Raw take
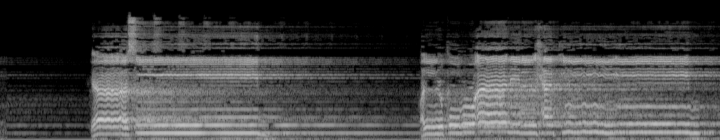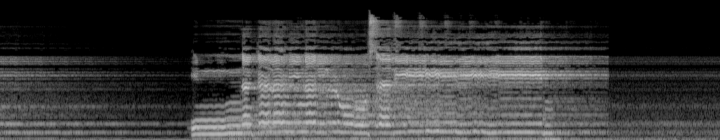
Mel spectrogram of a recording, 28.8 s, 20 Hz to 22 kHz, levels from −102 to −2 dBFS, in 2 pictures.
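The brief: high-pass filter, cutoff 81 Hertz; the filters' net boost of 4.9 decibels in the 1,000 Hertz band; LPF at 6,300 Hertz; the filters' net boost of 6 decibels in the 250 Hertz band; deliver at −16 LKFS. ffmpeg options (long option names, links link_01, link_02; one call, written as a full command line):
ffmpeg -i in.wav -af "highpass=81,lowpass=6300,equalizer=frequency=250:width_type=o:gain=6.5,equalizer=frequency=1000:width_type=o:gain=6,volume=7.5dB" out.wav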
